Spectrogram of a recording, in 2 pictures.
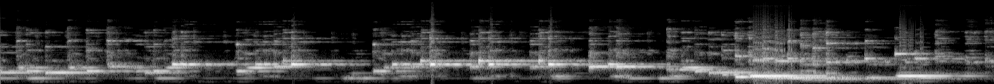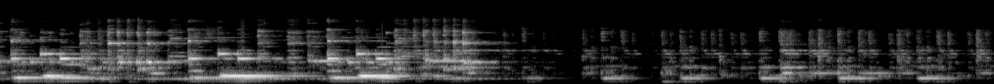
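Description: A vibraphone plays a fast, flowing virtuosic piece with mallets, its metallic notes ringing and sustaining into each other, loud with no talking, before thinning to sparser tones near the end.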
